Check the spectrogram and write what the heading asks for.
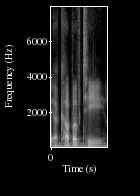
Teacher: the words a and of usually become very light, while cup and tea carry more energy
